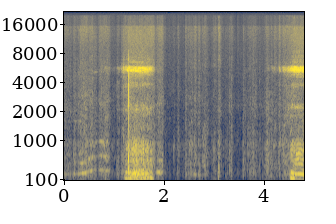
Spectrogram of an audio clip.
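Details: A sleeping dog snoring: loud, rattling snorts on breathing in, with quiet gaps between.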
